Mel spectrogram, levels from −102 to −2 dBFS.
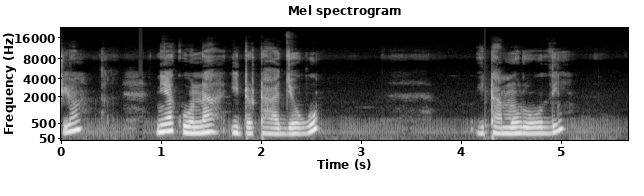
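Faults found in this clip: Damaged data in a compressed stream, 0.78–0.82 s: short glitch right before "nĩ ekuona indo". Decoder likely choked on corrupted frame bytes, lost sync and hunted for the next header. Second hit at 4.24 s: tiny blip, same mechanism. Check transport and storage integrity.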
